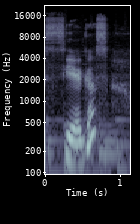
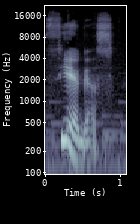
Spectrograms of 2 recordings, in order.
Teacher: pode se pronunciar com o som de S normalmente, cegas, ou com o som de C gerado com a língua entre os dentes, que é o mais comum na Espanha, ciegas.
